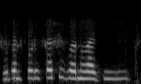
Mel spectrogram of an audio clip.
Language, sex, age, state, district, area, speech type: Marathi, female, 30-45, Maharashtra, Washim, rural, conversation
